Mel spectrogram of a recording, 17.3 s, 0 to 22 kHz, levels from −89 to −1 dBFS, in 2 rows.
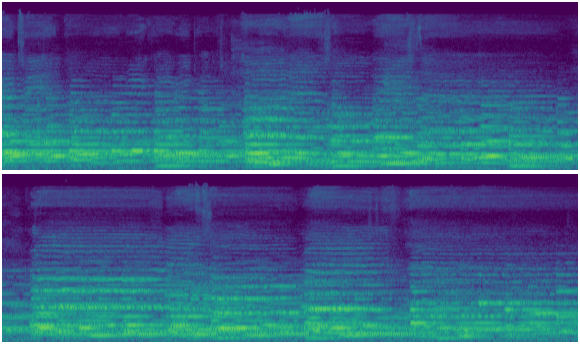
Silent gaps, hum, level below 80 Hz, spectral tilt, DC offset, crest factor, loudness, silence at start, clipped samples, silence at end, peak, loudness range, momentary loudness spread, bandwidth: none; none; -54 dBFS; -7.5 dB/octave; under 0.1%; 16 dB; -28 LUFS; 0 s; under 0.1%; 0 s; -12 dBFS; 2 LU; 6 LU; 17 kHz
